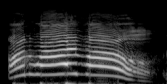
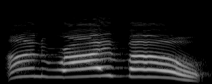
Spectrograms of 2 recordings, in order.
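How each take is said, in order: First: Loud, higher, drawn-out announcer call; announcer shout. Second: Slow, stretched league name without shouting; drawn-out announcer call. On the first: Host opening the Unrivaled segment, loud announcer shout. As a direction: shout the league name like an arena announcer. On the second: Host introducing the Unrivaled rosters, drawn-out announcer call. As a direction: draw the name out, holding each syllable. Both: Real, not acted.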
